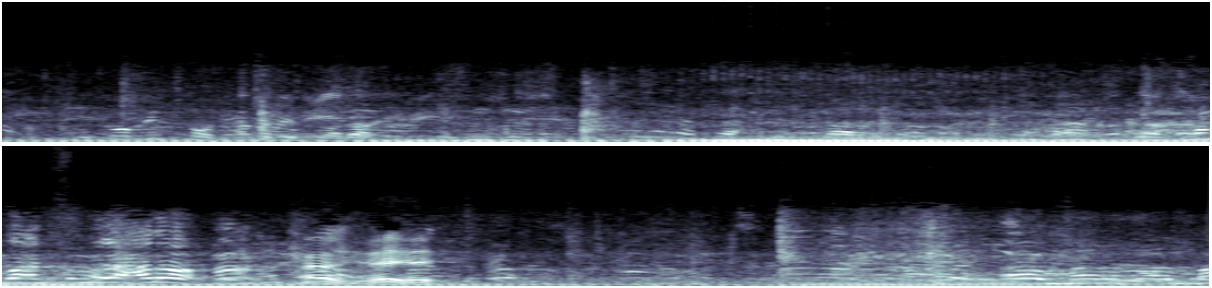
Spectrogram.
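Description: Men shout and call out excitedly nearby.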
